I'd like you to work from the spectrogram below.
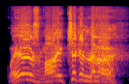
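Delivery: very loud, high-pitched, blurted out. Voicing a player character's line to the group, in a very loud voice. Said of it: "says in a very loud voice".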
